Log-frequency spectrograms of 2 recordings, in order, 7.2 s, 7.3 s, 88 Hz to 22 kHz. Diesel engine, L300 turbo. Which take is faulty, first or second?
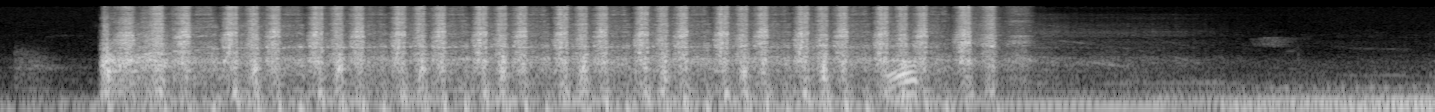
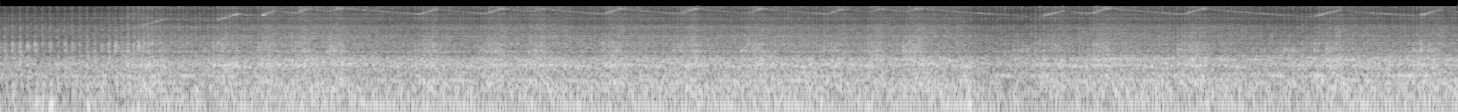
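first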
